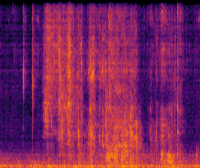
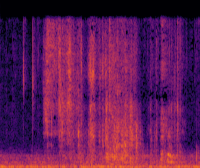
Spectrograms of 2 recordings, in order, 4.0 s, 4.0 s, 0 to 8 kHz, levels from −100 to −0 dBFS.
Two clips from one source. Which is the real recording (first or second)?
second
